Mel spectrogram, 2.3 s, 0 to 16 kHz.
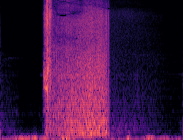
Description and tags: Lighting up a match recorded on H4N MONO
